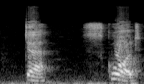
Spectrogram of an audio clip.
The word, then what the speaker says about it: squad: my s oh yes after the quest sound the letter a makes the short o sound so let's read that again squad my squad r that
